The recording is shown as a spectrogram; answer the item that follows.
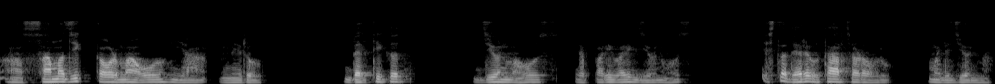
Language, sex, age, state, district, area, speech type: Nepali, male, 45-60, West Bengal, Kalimpong, rural, spontaneous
